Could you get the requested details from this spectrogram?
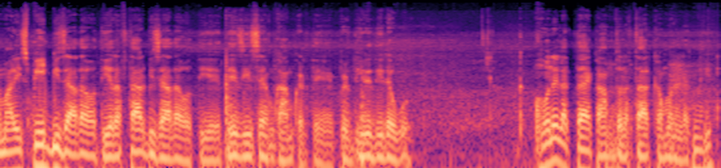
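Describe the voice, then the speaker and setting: Amid noticeable background noise, a man speaks with a very deep, low pitch and ordinary pitch variation. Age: 60s. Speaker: actor. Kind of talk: casual chat. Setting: outdoors.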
